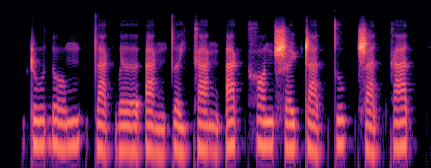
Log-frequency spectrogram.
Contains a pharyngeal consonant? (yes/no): no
